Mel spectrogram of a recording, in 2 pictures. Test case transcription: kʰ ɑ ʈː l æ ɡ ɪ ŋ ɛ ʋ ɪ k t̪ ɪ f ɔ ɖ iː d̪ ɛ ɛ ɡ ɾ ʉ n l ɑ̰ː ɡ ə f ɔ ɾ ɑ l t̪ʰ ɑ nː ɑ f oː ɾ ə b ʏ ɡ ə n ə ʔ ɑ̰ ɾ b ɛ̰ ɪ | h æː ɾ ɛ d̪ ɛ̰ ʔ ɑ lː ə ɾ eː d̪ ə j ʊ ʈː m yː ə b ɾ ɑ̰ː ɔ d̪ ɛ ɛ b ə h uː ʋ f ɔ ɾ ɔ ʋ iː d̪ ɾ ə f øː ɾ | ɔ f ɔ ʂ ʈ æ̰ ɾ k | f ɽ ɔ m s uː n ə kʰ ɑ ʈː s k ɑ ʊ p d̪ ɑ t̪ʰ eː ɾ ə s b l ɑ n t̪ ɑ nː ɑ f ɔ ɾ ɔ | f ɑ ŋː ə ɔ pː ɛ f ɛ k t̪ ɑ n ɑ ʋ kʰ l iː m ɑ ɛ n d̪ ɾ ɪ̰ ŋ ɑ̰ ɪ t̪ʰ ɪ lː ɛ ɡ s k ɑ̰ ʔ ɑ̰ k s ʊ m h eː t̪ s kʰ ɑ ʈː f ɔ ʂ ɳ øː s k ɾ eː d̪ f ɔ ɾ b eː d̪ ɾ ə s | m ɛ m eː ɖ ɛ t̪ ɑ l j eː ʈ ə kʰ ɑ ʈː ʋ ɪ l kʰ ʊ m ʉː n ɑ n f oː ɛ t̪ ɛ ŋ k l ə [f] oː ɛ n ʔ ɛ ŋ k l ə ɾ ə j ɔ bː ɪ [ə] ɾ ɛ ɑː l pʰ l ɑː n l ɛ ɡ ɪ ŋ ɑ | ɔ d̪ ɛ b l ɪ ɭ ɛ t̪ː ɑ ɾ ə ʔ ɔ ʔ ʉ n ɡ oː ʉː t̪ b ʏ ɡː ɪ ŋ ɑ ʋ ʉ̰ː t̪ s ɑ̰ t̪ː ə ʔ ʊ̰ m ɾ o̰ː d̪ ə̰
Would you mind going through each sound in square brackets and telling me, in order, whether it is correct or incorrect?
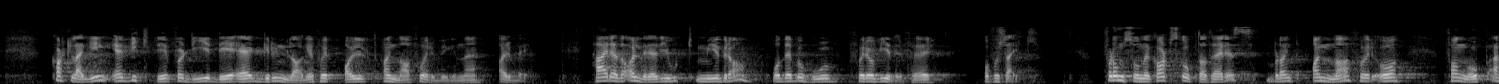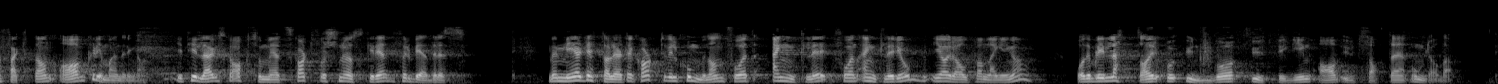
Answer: correct, incorrect: ɑ

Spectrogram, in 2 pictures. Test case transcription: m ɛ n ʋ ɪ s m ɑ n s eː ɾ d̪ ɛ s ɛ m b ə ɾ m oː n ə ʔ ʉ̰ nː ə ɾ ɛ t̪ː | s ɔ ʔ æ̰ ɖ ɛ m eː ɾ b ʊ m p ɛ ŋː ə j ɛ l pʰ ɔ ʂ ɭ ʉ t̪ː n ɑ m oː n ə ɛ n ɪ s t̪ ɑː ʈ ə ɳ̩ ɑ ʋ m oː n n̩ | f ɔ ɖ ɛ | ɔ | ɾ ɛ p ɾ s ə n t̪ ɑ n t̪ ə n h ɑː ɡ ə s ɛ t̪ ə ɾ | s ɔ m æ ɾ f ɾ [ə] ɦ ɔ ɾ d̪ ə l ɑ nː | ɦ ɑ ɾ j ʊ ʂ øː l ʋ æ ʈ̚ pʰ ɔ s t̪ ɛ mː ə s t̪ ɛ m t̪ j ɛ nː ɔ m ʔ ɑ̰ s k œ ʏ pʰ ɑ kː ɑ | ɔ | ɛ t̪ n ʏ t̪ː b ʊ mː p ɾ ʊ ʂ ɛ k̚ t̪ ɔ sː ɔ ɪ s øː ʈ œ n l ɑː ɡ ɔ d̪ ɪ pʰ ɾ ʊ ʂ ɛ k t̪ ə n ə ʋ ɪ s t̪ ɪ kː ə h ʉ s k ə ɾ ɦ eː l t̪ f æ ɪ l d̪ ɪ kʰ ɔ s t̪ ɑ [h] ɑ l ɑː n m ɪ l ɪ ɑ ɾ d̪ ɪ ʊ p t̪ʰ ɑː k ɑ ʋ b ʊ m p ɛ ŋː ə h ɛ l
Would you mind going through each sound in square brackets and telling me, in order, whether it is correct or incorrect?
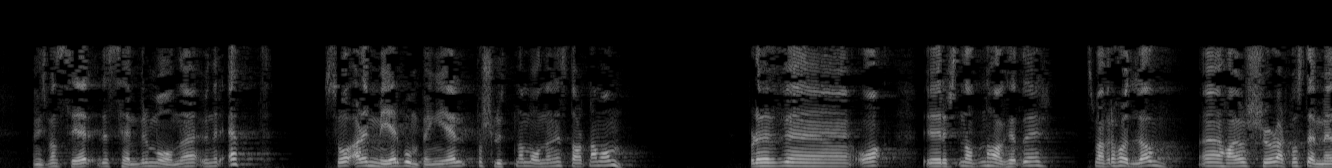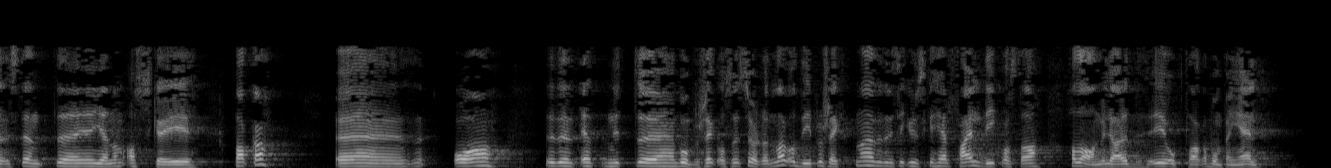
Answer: incorrect: ɑ, correct

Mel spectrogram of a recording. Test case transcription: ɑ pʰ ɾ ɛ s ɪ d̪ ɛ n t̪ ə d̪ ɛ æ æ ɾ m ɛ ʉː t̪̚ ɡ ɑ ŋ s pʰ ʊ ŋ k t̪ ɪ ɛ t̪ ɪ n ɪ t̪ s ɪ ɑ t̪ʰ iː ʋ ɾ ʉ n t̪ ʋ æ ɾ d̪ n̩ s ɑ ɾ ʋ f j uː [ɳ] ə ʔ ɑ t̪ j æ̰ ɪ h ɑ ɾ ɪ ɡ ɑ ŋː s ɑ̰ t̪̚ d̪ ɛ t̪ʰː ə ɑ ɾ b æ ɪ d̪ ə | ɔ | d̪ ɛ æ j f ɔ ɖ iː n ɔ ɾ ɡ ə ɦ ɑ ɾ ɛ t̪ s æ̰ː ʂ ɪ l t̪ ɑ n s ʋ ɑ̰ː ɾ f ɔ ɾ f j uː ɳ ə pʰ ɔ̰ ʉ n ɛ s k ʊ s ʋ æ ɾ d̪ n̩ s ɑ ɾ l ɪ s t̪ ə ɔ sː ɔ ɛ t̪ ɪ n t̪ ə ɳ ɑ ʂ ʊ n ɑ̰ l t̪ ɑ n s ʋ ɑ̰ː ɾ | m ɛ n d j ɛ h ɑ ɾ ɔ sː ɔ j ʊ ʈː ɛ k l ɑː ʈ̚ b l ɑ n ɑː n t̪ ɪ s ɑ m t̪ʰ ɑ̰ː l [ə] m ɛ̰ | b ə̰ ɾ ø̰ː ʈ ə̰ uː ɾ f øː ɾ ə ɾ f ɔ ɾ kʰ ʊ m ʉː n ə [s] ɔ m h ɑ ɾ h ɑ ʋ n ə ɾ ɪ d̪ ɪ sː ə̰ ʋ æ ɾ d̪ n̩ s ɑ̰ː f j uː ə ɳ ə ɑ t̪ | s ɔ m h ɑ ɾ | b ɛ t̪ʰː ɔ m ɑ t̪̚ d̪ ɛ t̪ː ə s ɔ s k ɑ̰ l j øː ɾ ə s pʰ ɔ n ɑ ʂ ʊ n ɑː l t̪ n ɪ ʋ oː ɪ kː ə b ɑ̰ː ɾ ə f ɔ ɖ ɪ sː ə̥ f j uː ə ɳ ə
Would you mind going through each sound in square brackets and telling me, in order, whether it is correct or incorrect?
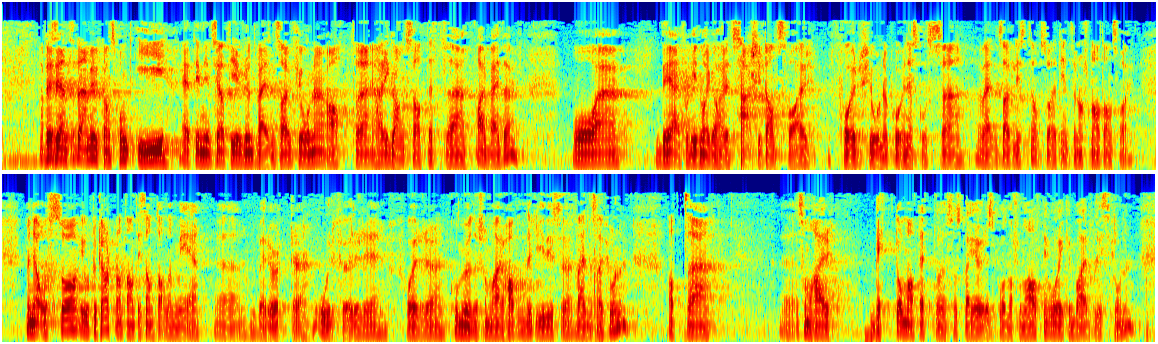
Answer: correct, correct, incorrect: ʂ

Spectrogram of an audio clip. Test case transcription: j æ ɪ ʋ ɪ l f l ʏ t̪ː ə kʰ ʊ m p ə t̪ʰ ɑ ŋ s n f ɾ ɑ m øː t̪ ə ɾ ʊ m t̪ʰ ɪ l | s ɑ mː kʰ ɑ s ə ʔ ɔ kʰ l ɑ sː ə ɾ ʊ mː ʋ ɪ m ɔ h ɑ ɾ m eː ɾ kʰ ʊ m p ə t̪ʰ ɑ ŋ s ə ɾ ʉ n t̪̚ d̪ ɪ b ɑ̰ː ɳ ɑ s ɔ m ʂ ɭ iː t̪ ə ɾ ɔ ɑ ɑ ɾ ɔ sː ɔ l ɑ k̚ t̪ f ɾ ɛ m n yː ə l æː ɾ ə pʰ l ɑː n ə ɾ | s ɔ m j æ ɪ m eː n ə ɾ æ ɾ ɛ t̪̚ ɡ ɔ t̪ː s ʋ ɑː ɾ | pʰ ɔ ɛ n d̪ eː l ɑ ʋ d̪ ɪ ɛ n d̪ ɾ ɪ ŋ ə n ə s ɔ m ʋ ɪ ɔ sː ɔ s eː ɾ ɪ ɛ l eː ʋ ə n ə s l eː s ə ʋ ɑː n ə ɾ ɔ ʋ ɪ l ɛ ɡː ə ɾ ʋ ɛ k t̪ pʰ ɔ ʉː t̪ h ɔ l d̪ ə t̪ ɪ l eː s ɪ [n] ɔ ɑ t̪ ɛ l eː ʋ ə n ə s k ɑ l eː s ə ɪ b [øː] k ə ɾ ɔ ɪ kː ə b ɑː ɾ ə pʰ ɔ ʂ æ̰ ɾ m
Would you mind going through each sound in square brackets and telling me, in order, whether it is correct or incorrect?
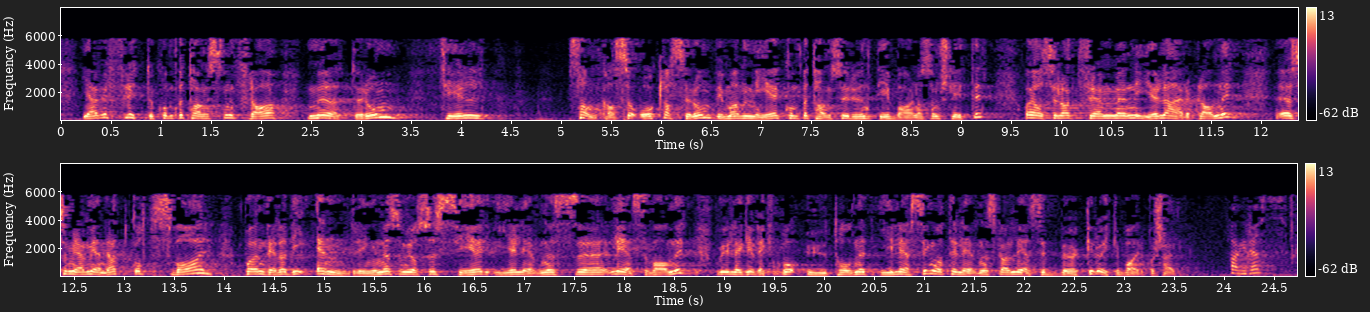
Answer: incorrect: ŋ, correct

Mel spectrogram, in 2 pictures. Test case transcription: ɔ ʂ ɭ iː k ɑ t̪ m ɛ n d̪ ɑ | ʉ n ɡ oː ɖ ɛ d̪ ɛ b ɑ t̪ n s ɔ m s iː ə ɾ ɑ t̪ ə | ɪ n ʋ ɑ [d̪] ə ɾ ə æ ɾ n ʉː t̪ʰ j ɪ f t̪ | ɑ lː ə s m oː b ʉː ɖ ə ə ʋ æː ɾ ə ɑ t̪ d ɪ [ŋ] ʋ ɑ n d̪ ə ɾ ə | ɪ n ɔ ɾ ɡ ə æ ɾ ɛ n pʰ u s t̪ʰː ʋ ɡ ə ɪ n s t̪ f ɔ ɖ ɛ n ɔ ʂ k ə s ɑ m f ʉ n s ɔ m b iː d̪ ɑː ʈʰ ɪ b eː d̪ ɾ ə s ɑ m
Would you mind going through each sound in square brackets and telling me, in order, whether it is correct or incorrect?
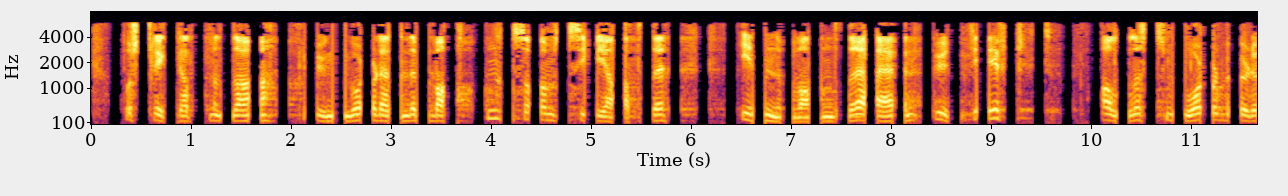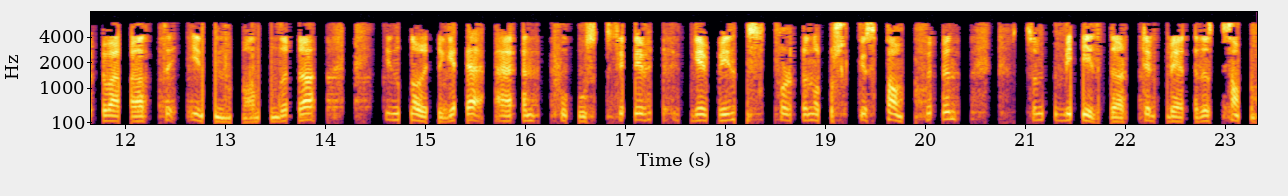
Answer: correct, incorrect: n

